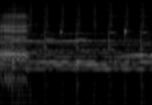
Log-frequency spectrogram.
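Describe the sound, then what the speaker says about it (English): A goat in a video game bleats in a quick series of short, evenly spaced calls, moderately loud and alone, with a louder opening cry and a few brighter chirps mixed in. "Where's my goat at?"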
